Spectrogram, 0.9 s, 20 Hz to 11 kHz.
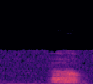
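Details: A barn owl on a shelf with another owl, 23 April 2010, gives a single short, harsh, breathy rasp of about a third of a second, hissing rather than tonal, over a quiet background.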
